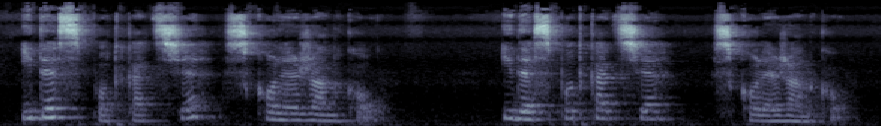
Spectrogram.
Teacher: we kind of changed the z into a s sound, because it's just like easier to pronounce, really.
